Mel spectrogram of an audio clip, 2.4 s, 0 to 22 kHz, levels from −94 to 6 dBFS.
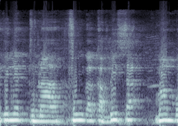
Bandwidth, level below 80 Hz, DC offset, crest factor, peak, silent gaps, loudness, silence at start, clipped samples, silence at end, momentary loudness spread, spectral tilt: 12.5 kHz; -42 dBFS; under 0.1%; 8 dB; 0 dBFS; none; -9 LUFS; 0 s; 3%; 0 s; 3 LU; -7 dB/octave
